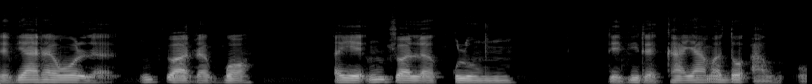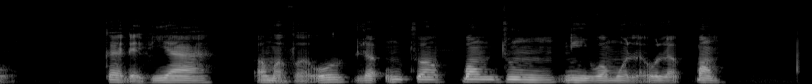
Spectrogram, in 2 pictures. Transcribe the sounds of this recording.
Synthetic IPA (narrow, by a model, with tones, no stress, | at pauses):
ɖə˨vi˦a˨ɖə˦wo˦lə̰˨ | ŋũ˦t͡ʃu˦a˨ɖə˨ɡ͡bɔ˦ | ə̰˦jɛ˦ŋũ˦t͡ʃu˦a˨lə˨klo˨ŋũ˦ | ɖe˨vi˦ɖə˨ka˦ja˦mʔə̰˦d̪o˦ʔa˨wu˨o˨ | kə˦ɖə˨vi˦a˦ | wo̰˦mə̃˨və̰˨wʔo˦lə˨ŋũ˦t͡ʃu˦a˦k͡pɔ˦md̪ũ˦nĩ˦˨wɔ˨mõ˦lə̰˨wo˦lə̰˨k͡pɔ˦m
